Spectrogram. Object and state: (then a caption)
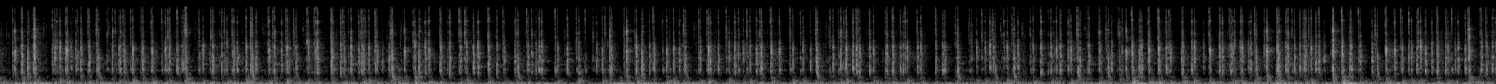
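Plastic mechanical keyboard being typed on. Continuous two-handed fingertip typing on a beige plastic vintage Wang 725 mechanical keyboard with Alps SKCM Neon Green/Lime switches. Dense, crisp clicks and clacks follow each other rapidly, each dying away almost instantly, with a bright mid-range snap over a low thump from the keys bottoming out.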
